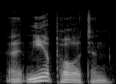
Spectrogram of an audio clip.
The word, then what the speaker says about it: Neapolitan: You know, and when I gain weight, they even pull the Neapolitan card. Is that what it's pronounced? – That's exactly right.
